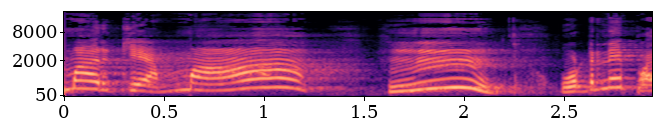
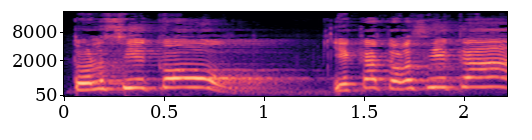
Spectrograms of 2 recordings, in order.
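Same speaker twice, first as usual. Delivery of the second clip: calling out; 3 semitones higher than usual. Acted. Younger sister summoning her elder sister Thulasi, calling out. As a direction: call for big sister from another room. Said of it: "நெட்டலைக்கு கத்துறா".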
